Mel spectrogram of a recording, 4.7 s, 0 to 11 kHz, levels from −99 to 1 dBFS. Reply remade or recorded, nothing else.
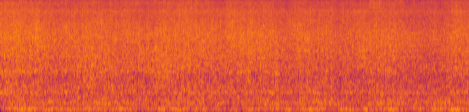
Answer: recorded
